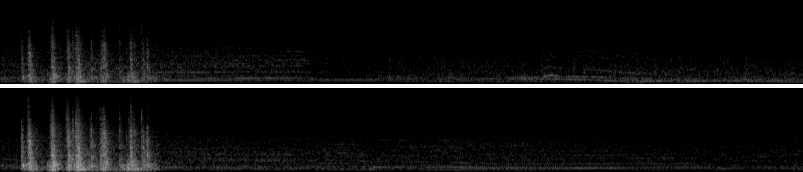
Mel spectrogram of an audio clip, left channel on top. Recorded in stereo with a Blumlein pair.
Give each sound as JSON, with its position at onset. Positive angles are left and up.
{"t": 0.2, "sound": "a rattle", "azimuth_deg": -30}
